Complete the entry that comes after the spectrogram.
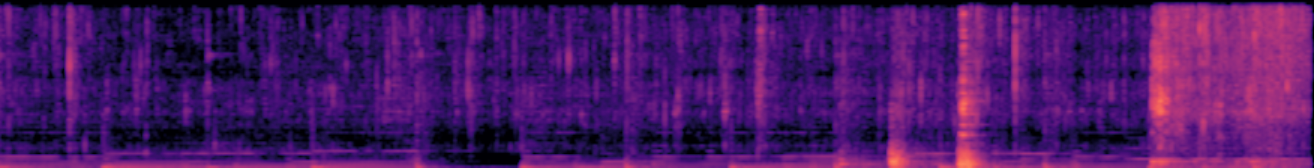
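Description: Goat meat and curry-spiced seasoning sizzling in hot oil in a steel wok on a gas burner, with a couple of sharp clicks of utensils. Near the end a wooden spatula starts stirring and scraping the wok, and the sizzling grows louder.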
